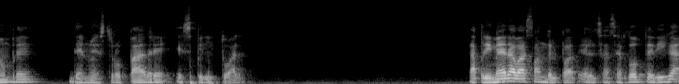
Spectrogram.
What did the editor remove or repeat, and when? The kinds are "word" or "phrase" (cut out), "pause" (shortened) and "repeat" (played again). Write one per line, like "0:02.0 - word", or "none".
0:05.3 - word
